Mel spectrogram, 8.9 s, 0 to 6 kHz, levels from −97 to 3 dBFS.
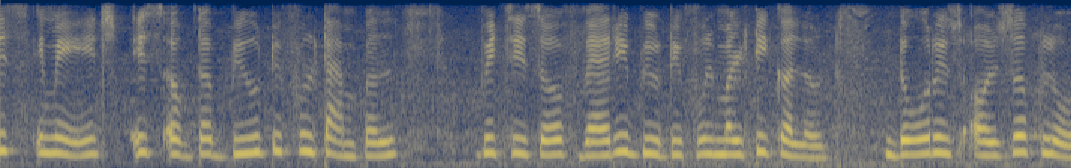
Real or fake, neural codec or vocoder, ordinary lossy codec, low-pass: fake; codec, 16 kHz in and 24 kHz out, 2.2 kbps, FireRedTTS-2 codec; AAC, 48 kbps; 5.4 kHz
